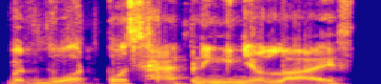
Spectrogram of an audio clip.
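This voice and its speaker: A man's voice: mid-range voice, lively intonation, a little fast, no room sound. A man hosting a podcast interview, asking questions in an encouraging, joking way. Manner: warm, encouraging, jokey prompts. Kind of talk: conversational interviewing.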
